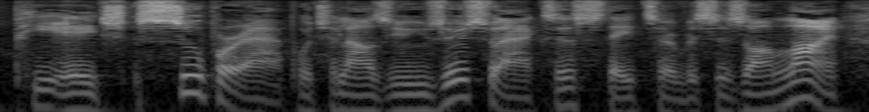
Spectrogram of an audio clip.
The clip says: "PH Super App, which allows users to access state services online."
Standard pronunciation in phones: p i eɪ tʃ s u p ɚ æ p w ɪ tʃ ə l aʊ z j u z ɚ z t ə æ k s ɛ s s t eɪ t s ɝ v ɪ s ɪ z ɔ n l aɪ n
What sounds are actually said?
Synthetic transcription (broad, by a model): p i eɪ tʃ s u p ɚ æ p w ɪ tʃ ə l aʊ z j u z ɚ z t ə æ k s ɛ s s t eɪ t s ɝ v ɪ s ɪ z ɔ n l aɪ n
